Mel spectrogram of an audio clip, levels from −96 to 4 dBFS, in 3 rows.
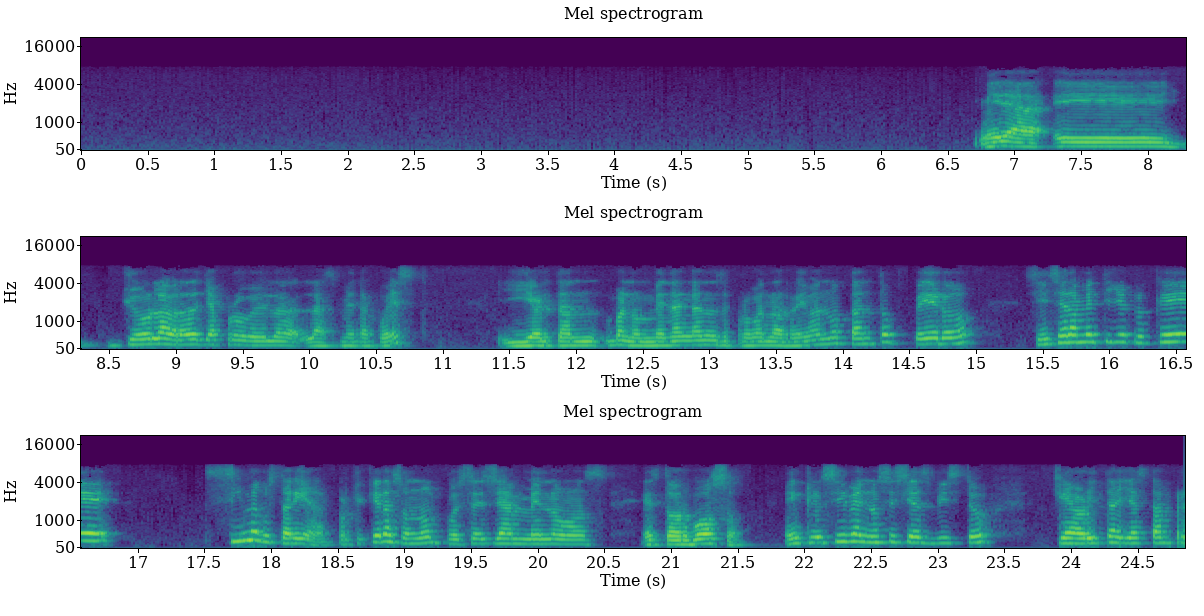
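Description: At 10.16 s the speech turns rougher and more synthetic. This is an AMR rate drop. The network has pushed the wideband codec down to a lower mode to spend more bits on error protection. The roughness fits a fall from 12.65 to 6.6 kbit/s. The band stays the same and nothing drops out. Clarity returns at 11.56 s. The same rasp comes back at 23.90 s and lasts to the end of the clip.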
